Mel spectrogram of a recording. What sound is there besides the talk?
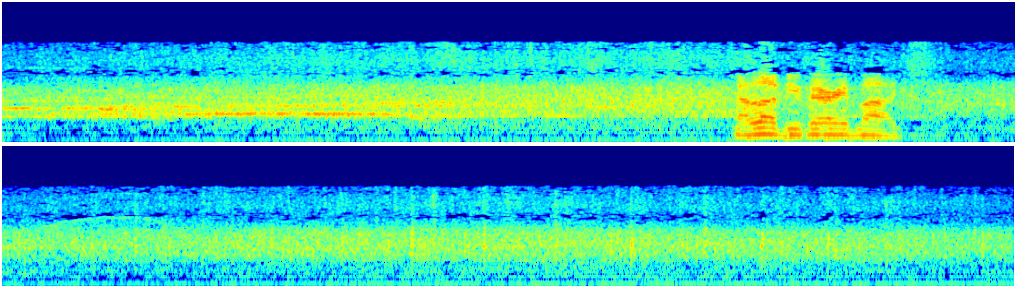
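audience applause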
